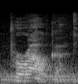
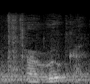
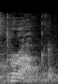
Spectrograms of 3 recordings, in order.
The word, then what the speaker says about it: Parauka: I pronounce it Parauka. Parauka. But my brother pronounces it Parauka. Parauka. And I don't like that. My father said Parauka, so it's Parauka.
